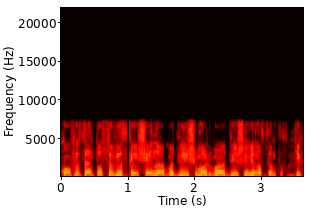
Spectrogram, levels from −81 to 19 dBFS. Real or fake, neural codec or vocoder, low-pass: real; none; 7.2 kHz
